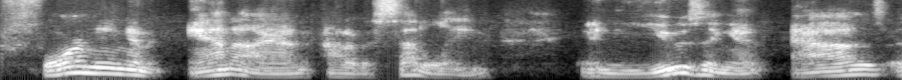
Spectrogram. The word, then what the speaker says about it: acetylene: all right questions about forming an anion out of acetylene and using it as a nucleophile to attack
